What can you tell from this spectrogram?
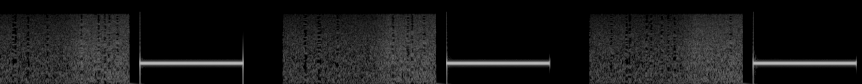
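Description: Television static hiss alternating with a steady 1 kHz test-tone beep, much louder than the hiss. It goes three times: about a second and a half of hiss, a click, a one-second beep, then a short silence.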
